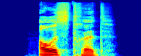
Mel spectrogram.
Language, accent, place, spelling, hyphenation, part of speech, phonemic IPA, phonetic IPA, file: German, Germany, Berlin, Austritt, Aus‧tritt, noun, /ˈaʊ̯sˌtʁɪt/, [ˈʔaʊ̯sˌtʁɪt], De-Austritt.ogg
- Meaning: leaving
